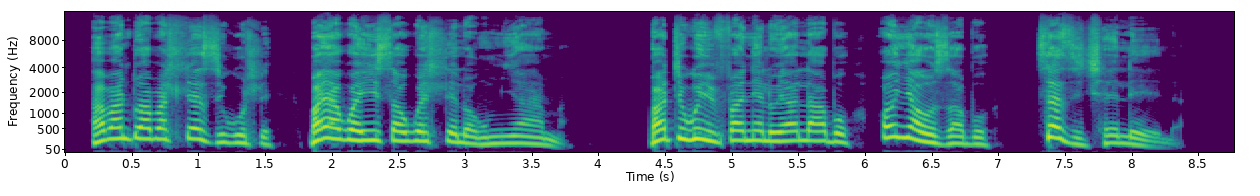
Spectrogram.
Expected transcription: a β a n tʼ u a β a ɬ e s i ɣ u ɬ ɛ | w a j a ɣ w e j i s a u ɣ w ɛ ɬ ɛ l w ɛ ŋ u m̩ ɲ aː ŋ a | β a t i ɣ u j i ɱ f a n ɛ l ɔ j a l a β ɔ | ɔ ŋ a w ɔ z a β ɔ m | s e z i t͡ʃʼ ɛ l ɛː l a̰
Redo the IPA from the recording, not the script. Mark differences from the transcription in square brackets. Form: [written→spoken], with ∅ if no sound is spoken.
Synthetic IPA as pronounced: a β a n tʼ u a β a ɬ e [s→z] i ɣ u ɬ ɛ | [w→β] a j a ɣ w e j i s a u ɣ w ɛ ɬ ɛ l w [ɛ→a] ŋ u m̩ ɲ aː [ŋ→m] a | β a t i ɣ u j i ɱ f a n ɛ l ɔ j a l a β ɔ | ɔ [ŋ→ɲ] a w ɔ z a β ɔ [m→∅] | s e z i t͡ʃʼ ɛ l ɛː l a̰

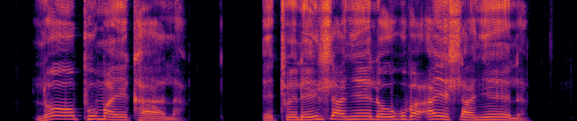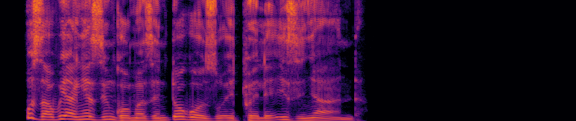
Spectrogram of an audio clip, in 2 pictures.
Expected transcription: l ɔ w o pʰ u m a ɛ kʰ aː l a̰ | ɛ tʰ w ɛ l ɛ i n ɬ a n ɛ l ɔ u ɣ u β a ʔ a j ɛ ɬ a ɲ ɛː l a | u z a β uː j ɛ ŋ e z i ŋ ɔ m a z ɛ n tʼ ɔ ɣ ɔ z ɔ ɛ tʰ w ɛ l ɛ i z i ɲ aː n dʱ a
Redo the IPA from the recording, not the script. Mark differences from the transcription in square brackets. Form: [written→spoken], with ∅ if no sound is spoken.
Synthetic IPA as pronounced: l ɔ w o pʰ u m a ɛ kʰ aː l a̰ | ɛ tʰ w ɛ l ɛ i n ɬ a [n→ɲ] ɛ l ɔ u ɣ u β a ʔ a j ɛ ɬ a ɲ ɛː l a | u z a β [uː→u] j [ɛ→a] ŋ e z i ŋ ɔ m a z ɛ n tʼ ɔ ɣ ɔ z ɔ ɛ tʰ w ɛ l ɛ i z i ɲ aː n dʱ a

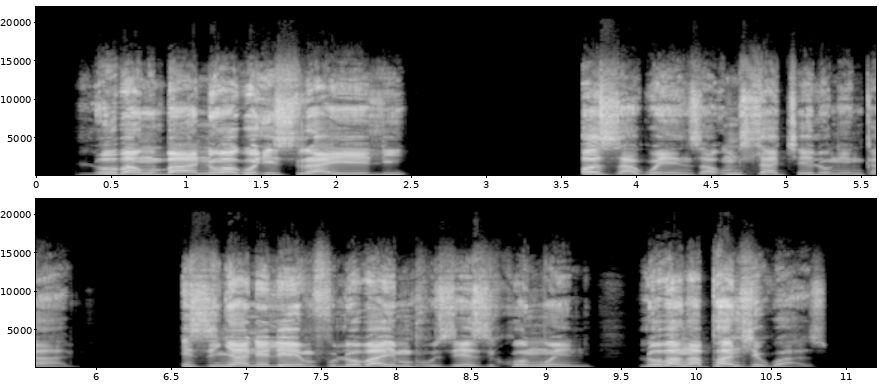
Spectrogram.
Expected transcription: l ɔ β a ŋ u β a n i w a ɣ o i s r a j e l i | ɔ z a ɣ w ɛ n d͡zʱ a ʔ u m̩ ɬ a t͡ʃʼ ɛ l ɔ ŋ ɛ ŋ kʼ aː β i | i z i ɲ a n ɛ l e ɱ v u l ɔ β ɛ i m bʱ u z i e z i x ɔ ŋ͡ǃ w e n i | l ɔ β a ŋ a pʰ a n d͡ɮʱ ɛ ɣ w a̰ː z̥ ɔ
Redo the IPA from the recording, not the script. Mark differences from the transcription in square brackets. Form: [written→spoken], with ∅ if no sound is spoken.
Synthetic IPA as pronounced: l ɔ β a ŋ u β a n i w a ɣ o i s r a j e l i | ɔ z a ɣ w ɛ n d͡zʱ a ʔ u m̩ ɬ a t͡ʃʼ ɛ l ɔ ŋ ɛ ŋ kʼ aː β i | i z i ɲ a n ɛ l e ɱ v u l ɔ β [ɛ→a] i m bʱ u z i e z i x ɔ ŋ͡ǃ w e n i | l ɔ β a ŋ a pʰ a n d͡ɮʱ ɛ ɣ w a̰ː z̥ ɔ

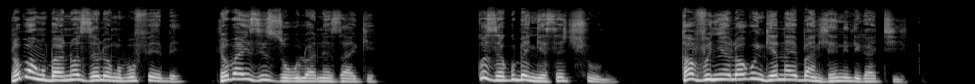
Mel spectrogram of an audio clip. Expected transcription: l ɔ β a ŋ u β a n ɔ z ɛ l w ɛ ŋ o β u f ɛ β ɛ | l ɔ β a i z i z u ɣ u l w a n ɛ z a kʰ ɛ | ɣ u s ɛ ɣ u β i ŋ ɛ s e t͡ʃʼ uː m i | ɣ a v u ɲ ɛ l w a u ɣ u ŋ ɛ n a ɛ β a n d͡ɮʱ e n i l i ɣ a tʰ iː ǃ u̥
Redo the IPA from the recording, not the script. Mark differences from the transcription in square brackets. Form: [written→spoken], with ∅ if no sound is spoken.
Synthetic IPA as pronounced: l ɔ β a ŋ u β a n ɔ z ɛ l w ɛ ŋ o β u f ɛ β ɛ | l ɔ β a i z i z u ɣ u l w a n ɛ z a kʰ ɛ | ɣ u [s→z] ɛ ɣ u β [i→ɛ] ŋ ɛ s e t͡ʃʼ uː m i | ɣ a v u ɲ ɛ l w a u ɣ u ŋ ɛ n a ɛ β a n d͡ɮʱ e n i l i ɣ a tʰ iː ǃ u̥

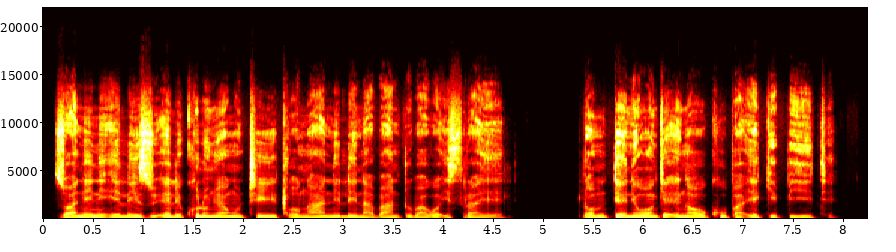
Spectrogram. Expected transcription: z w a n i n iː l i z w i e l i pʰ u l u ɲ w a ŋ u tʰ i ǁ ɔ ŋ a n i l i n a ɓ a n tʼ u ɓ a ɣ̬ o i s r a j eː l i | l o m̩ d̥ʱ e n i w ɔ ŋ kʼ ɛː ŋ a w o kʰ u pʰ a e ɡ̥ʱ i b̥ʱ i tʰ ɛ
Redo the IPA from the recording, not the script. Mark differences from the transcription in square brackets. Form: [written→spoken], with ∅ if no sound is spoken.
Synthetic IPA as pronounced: z w a n i n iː l i z w i e l i [pʰ→kʰ] u l u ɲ w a ŋ u tʰ i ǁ ɔ ŋ a n i l i n a ɓ a n tʼ u ɓ a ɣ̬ o i s r a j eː l i | l o m̩ d̥ʱ e n i w ɔ ŋ kʼ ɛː ŋ a w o kʰ u pʰ a e ɡ̥ʱ i b̥ʱ [i→iː] tʰ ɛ

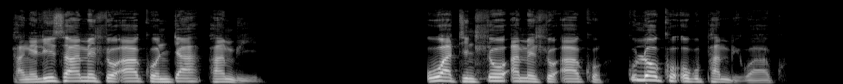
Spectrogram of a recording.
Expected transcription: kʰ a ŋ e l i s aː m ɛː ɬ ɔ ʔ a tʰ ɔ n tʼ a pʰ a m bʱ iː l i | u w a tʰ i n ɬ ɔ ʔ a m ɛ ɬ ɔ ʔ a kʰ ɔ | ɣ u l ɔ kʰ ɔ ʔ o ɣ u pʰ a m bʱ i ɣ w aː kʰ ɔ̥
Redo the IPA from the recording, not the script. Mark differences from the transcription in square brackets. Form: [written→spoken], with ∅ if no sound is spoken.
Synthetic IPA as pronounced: kʰ a ŋ e l i s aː m [ɛː→ɛ] ɬ ɔ ʔ a [tʰ→kʰ] ɔ n tʼ a pʰ a m bʱ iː l i | u w a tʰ i n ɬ ɔ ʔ a m ɛ ɬ ɔ ʔ a kʰ ɔ | ɣ u l ɔ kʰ ɔ ʔ o ɣ u pʰ a m bʱ i ɣ w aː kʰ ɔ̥

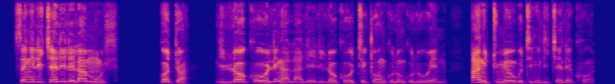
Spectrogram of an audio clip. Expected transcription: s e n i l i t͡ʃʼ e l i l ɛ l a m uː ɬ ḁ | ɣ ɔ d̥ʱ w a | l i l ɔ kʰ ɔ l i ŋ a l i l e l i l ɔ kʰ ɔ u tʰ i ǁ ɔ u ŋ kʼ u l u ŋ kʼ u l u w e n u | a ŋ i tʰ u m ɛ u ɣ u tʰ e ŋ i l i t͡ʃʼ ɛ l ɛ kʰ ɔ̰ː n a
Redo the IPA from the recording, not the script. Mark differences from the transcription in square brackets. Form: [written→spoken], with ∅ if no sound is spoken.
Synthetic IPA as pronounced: s e [n→ŋ] i l i t͡ʃʼ e l i l ɛ l a m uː ɬ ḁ | ɣ ɔ d̥ʱ w a | l i l ɔ kʰ ɔ l i ŋ a l [i→a] l e l i l ɔ kʰ ɔ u tʰ i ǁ ɔ u ŋ kʼ u l u ŋ kʼ u l u w e n u | a ŋ i tʰ u m ɛ u ɣ u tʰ [e→i] ŋ i l i t͡ʃʼ ɛ l ɛ kʰ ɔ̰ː n a

